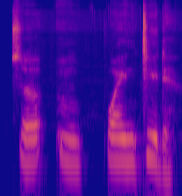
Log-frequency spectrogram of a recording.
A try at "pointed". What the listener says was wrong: Point, not pointed, pointed, pointed. No, it doesn't go up; it goes down. Pointed.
